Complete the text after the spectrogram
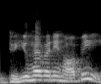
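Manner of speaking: high rising question tune. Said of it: "See the intonation".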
